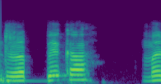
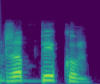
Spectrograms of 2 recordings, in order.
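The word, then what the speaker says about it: ربكم: अल्लाह, मन रब्बू मन रब्बिका, मन रब्बुहुम, रब्बुहुम अल्लाह, मन रब्बिका, रब्बुका, रब्बी अल्लाहु, मन रब्बिकुम। रब्बुना रब्बुकुम। अल्लाह। ये बात प्रैक्टिस करें तो आपको इंशाल्लाह प्रोनाउंसिएशन सही होगी। रब्बुकुम है, रब्बाकुम नहीं है, ठीक है ना?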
